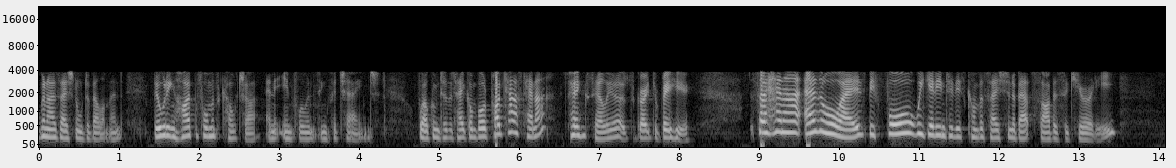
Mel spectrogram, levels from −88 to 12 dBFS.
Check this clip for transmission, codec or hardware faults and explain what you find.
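One fault appears: integer overflow, heard three times in this speech. At 5.71 s, 9.03 to 9.07 s, and 9.60 to 9.64 s (just before "always before we get"), a gain stage pushed peaks about 2 dB past the integer ceiling, about 3 dB on the last. Instead of clamping, those samples wrapped to the opposite extreme, so each one jumps across the full range. The result is a sharp, violent crack on loud syllables, far harsher than clipping. The G.711 A-law telephone band limit stays in place beneath these cracks.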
